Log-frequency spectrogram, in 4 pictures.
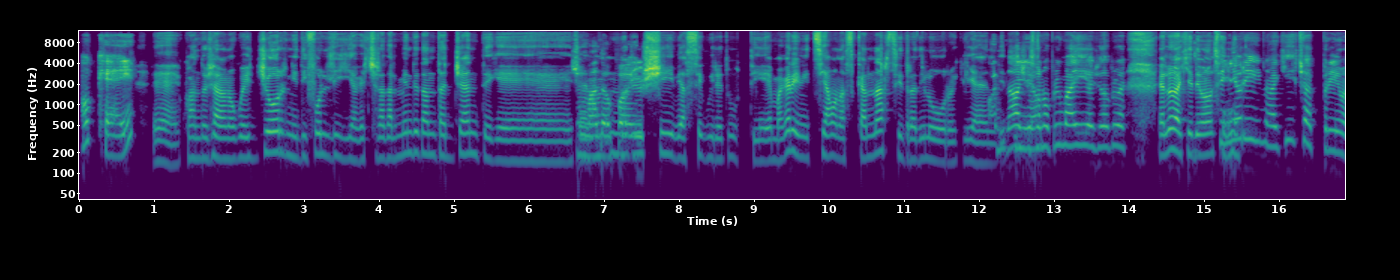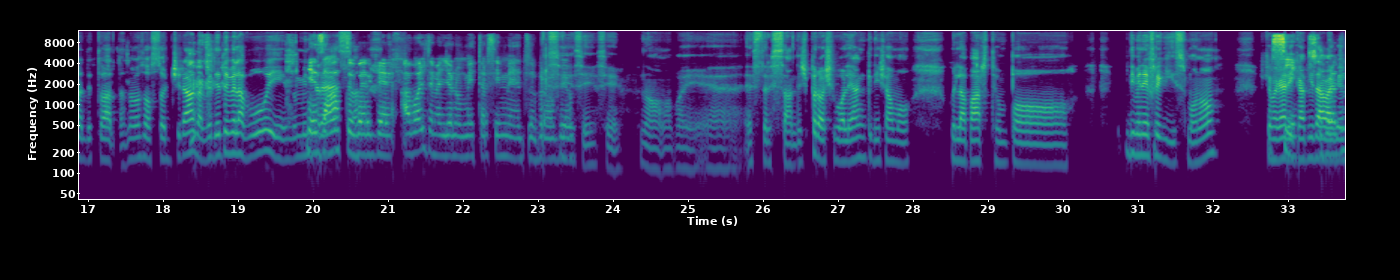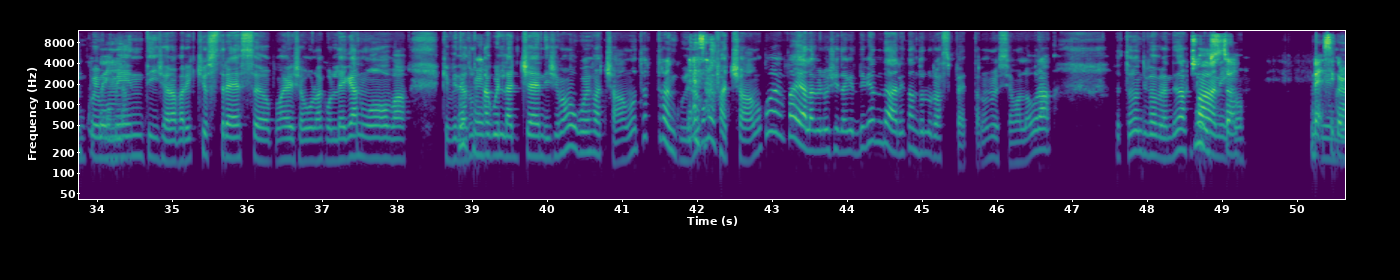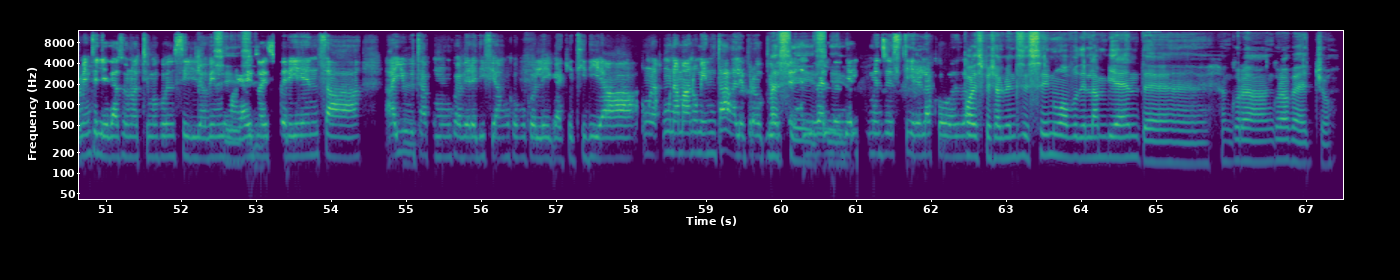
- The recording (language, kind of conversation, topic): Italian, unstructured, Qual è la parte più difficile del tuo lavoro quotidiano?
- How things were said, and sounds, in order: "cioè" said as "ceh"; unintelligible speech; other background noise; chuckle; "proprio" said as "propio"; laughing while speaking: "Esa"; tapping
